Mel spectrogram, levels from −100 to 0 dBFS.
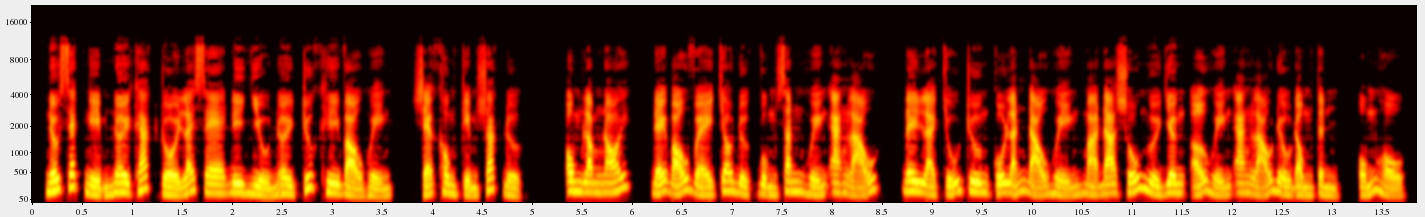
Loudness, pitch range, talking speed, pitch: -28 LUFS, 115-150 Hz, 240 wpm, 130 Hz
